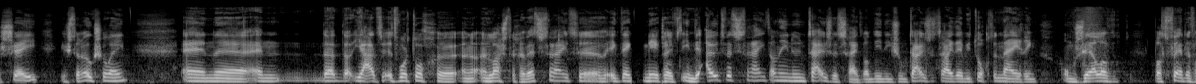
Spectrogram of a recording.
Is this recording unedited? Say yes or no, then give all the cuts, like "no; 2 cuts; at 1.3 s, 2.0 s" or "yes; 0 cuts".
no; 2 cuts; at 6.3 s, 6.6 s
